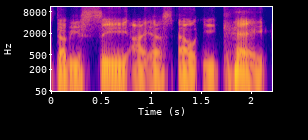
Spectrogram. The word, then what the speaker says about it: Wcislek: So because my last name's Wcislek, and but people don't know that the C is silent, so you don't say it. So it's Wcislek, and it's a Polish last name, but it just screws people up bad.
